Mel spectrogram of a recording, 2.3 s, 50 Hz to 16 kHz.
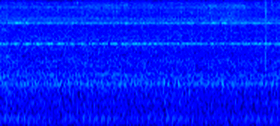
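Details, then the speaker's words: An early-1960s Revox G36 four-track stereo valve tape recorder, after service and a straightened bent spindle, fast-winds from one direction to the other. It gives a smooth, even hiss with a faint steady tone and no catches. The transport is healthy and gentle on the tape. "you can fast spol from one direction to the other direction um it's quite kind on the tape doesn't stop instantly and snap the tape"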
